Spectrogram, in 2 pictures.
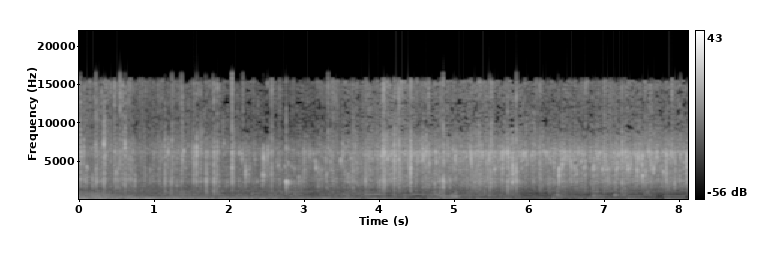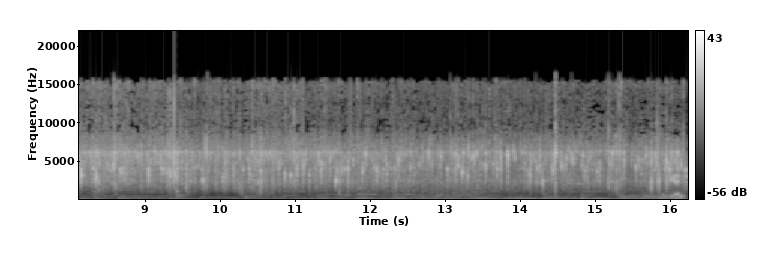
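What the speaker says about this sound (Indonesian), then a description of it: "Ini minyaknya sudah panas, kita masukkan bawang merahnya" Steady, loud sizzling of shallots frying in about 15 ml of hot oil, a continuous crackle with occasional stirring clatter and no talking.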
